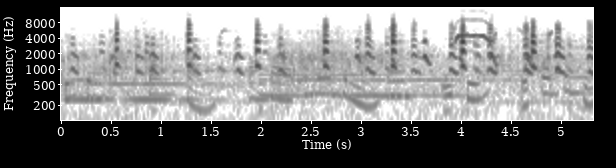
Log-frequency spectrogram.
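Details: Eurasian coot calls recorded for use as a lure in night netting during the 2022 migration: rapid sharp clipped notes repeating irregularly over layered overlapping calls and a low steady drone.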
